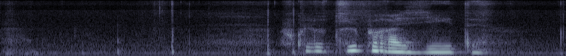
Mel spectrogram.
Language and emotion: Russian, sad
